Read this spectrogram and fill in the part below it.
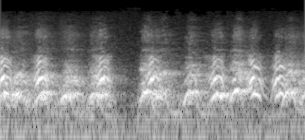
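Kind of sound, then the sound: animal, dogs barking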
